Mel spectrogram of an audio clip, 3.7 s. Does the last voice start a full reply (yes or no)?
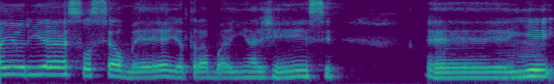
no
